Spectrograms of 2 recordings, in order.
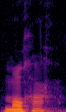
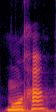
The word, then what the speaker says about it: Moher: Also die meisten kennen ja die Clips auf Moher. – Moha. – Moha.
